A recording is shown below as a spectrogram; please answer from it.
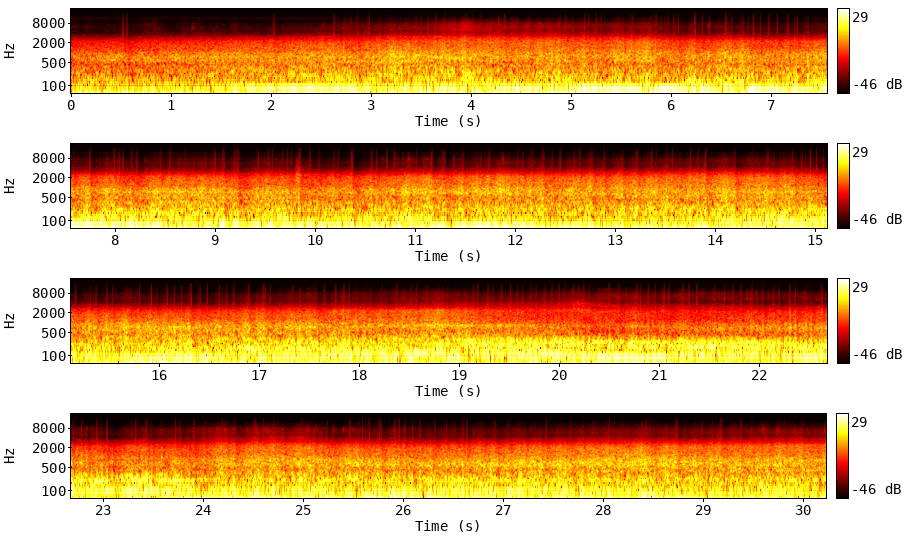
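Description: Loud, continuous road-traffic noise from cars passing close by on a bridge deck, with a heavy low rumble underneath.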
